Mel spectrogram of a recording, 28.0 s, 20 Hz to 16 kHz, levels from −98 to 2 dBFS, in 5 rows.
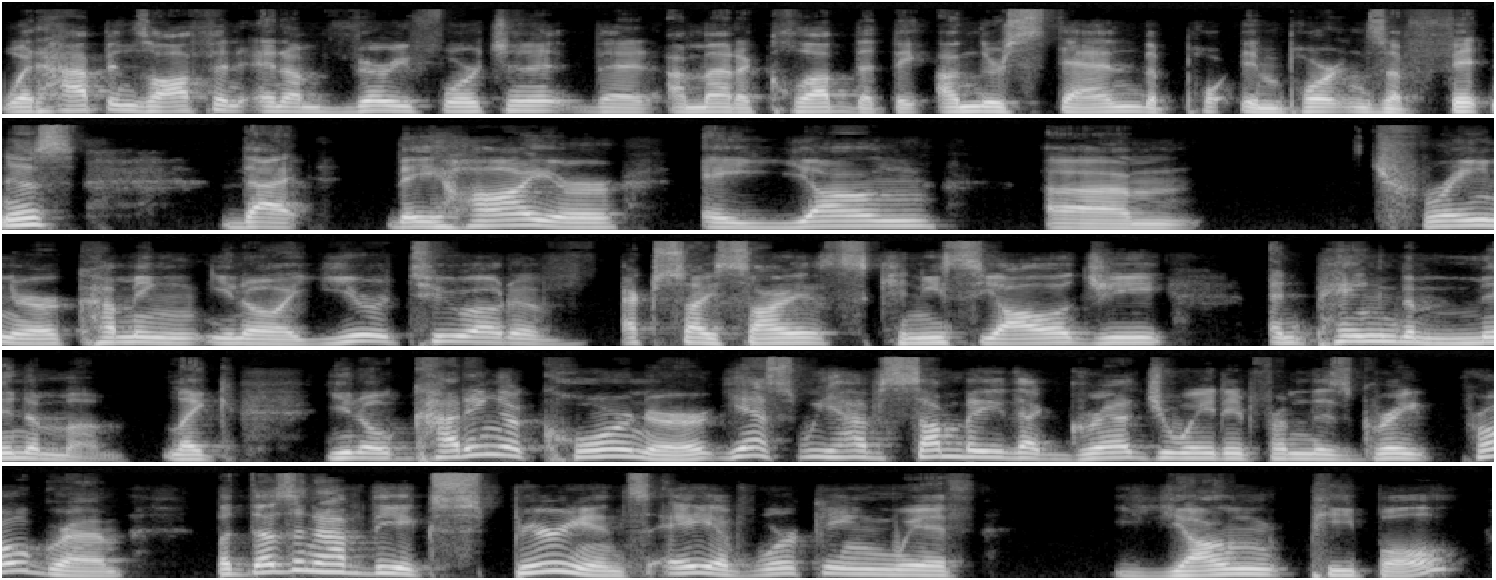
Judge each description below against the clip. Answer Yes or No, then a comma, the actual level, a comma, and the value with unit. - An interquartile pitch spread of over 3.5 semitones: Yes, average, 4.2 semitones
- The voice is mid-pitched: Yes, medium, 155 Hz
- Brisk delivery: No, average, 150 wpm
